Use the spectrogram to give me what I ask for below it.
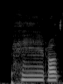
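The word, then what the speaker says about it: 패럿: 그래서 쿨롱 포 볼트가 되는데 이거를 우리는 대문자 F라고 쓰고 페롯이라고 읽게 됩니다. 페롯 그런 것보다는 본래 용어는 이제 페롯입니다.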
